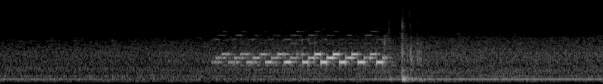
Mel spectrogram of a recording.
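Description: A telephone ringing electronically: a rapid trill of short, repeated beeping tones lasting about two seconds, starting about two seconds in, over a steady low hum. A sharp click follows just as the ringing stops.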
